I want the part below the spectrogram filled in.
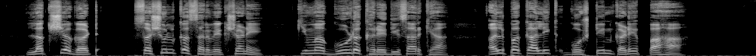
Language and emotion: Marathi, neutral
